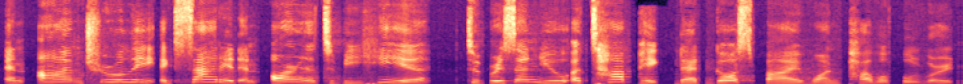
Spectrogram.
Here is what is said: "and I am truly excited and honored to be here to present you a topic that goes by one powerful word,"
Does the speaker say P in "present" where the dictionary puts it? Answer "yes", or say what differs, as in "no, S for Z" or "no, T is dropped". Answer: yes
